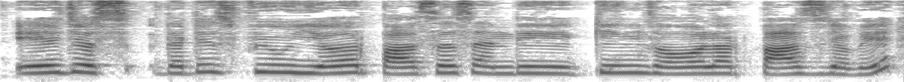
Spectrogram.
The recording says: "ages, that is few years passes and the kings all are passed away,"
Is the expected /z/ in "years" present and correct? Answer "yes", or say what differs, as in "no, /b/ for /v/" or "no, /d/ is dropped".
no, /z/ is dropped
